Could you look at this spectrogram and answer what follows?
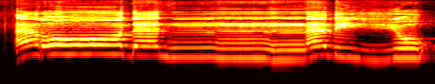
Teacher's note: दाल पर ज़बर है, तो यहाँ पर हमने दाल को डायरेक्ट नून से मिलाना है। मतलब ये कि अलिफ और लाम दरमियान में जो नज़र आ रहे हैं आपको, इनको हम साइलेंट कर देंगे और दाल को डायरेक्ट नून के साथ मिला देंगे। तो इस वजह से यहाँ पर दाल अलिफ ज़बर दा नज़र तो आ रहा है, यहाँ पर लंबा नहीं करेंगे, अलिफ मद्दा नहीं होगा।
